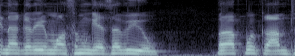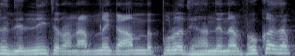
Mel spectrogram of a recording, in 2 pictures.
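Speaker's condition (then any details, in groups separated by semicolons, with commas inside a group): Cerebral palsy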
